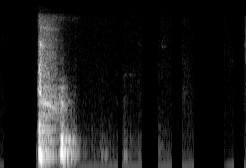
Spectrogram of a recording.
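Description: A person clearing their throat once, briefly, about half a second in.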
